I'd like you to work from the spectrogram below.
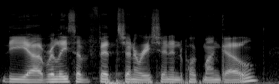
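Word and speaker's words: Pokémon: My weekend geek is about three syllables. It is Pokemon.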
